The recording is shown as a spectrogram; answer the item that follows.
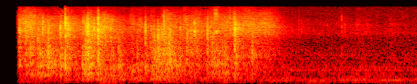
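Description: Crackling, rustling noise with quick clicks for about a second and a half, then fading to quiet room tone.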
